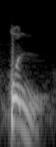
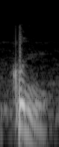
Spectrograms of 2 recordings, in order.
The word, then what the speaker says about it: qul: Qul is with a qaf, and qaf is part of the huruf musta'aliya, therefore it must be pronounced with a thick tone. Do not confuse this with the kaf. If we pronounce with a kaf, it will be kul. Kul. Kul is very gentle. Kaf has a gentle sound. And qul has a harder sound with a full mouth.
